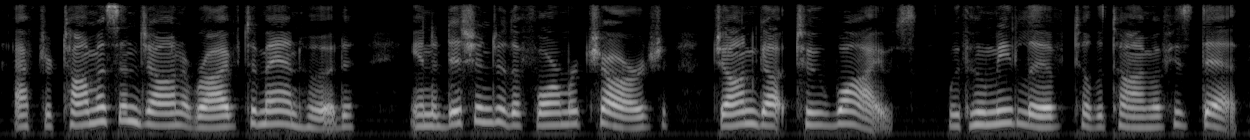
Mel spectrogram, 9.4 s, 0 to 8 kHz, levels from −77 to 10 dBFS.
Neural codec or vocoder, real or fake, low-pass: none; real; 7.2 kHz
